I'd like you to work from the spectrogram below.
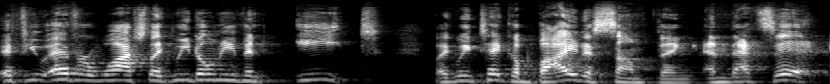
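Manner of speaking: high, pleading, put-upon voice; exasperated protest. Retold or imitated. To critics blaming the food podcast, high exasperated protest. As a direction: insist we barely eat, all exasperated.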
